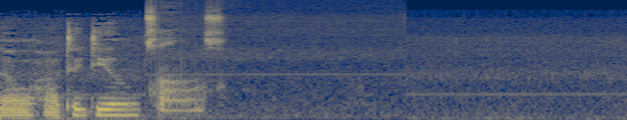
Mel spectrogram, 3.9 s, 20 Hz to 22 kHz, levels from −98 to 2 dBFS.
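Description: Speech clip with planar audio read as interleaved from 0.90 to 2.53 s: 23.2 ms blocks, likely 1024 samples, each replay at double speed, an octave high with 43 Hz flutter. The spectrogram shows harmonics spread twice as wide with regular vertical striping.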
